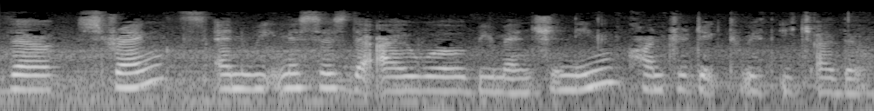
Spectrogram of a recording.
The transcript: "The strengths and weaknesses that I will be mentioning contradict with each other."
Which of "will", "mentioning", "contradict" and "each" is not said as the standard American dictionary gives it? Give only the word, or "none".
none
